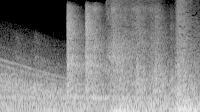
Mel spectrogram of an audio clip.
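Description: Heavy metal doors slide open with a hiss.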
